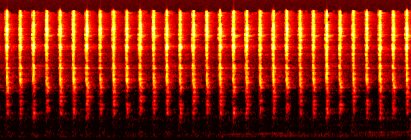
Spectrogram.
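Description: Steady, even clock-like ticking, about five ticks a second.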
